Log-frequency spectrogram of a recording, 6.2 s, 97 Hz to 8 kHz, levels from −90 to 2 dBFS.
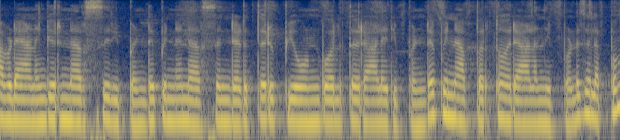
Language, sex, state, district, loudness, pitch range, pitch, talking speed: Malayalam, female, Kerala, Thiruvananthapuram, -17 LUFS, 170-185 Hz, 175 Hz, 165 wpm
